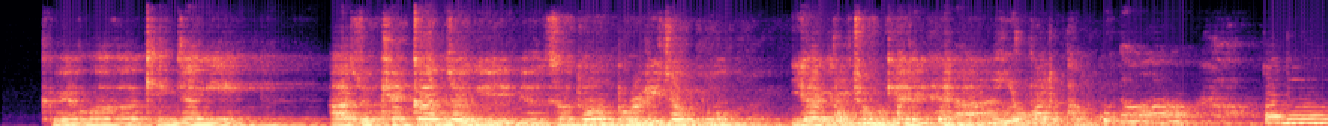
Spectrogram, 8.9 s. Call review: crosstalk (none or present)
present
